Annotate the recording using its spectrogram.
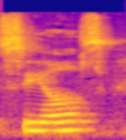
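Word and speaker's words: Cils: lancome seals booster xl i'm not sure you pronounce it seals it's c-i-l-s excited about this i've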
